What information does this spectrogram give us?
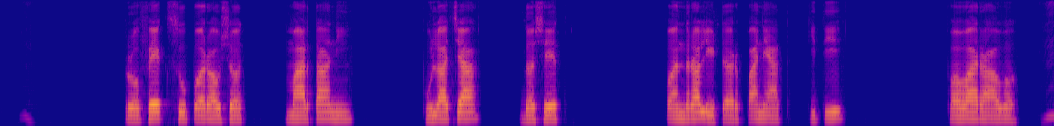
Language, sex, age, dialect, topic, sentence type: Marathi, male, 18-24, Varhadi, agriculture, question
